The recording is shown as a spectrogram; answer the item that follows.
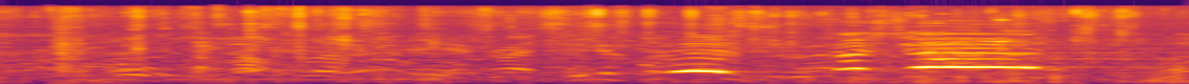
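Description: People shouting during a lacrosse game: scattered calls and cheers, then one long, loud, high-pitched yell near the end.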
